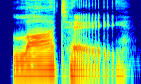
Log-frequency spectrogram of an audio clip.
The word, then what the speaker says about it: latte: Latte. Latte. The correct American pronunciation for this drink is latte.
